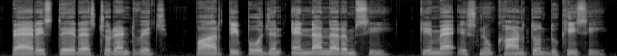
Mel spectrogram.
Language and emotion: Punjabi, sad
